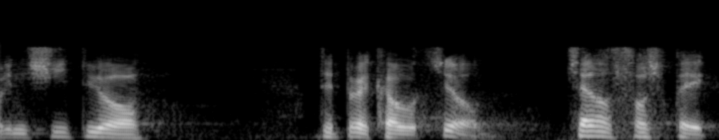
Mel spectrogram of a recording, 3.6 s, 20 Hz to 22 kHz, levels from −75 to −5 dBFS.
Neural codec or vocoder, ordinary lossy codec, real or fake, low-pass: codec, 16 kHz, 1 kbps, X-Codec, HuBERT features, trained on general audio; none; fake; 5.4 kHz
